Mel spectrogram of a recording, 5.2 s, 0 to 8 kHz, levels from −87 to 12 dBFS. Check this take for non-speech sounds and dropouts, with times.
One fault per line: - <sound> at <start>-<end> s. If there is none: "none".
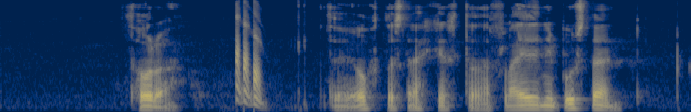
- chirp at 1.8-2.0 s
